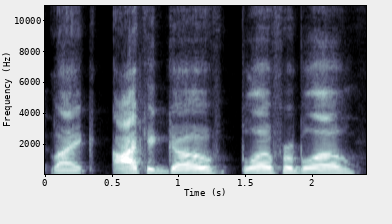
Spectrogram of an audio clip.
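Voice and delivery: normal talking voice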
